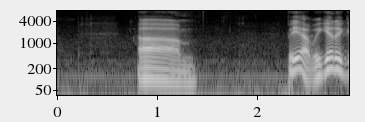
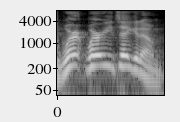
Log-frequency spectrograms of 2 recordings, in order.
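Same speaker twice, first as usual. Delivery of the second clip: high, louder alarmed question; alarmed woman; 13 semitones higher, 5 dB louder than usual. Retold or imitated. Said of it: "it's like".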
